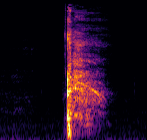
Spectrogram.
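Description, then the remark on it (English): A single sharp cough bursting out abruptly and trailing off with a short breathy tail, with near silence before and after. “Oh, hey, sorry for that cough”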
